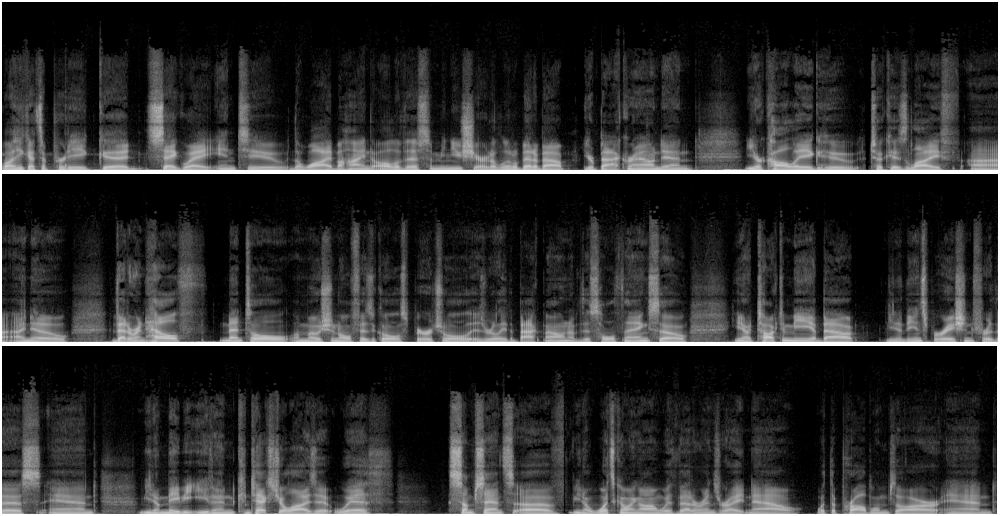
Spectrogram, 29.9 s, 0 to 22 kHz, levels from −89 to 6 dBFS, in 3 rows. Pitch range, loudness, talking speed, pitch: 100-115 Hz, -22 LUFS, 175 wpm, 105 Hz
